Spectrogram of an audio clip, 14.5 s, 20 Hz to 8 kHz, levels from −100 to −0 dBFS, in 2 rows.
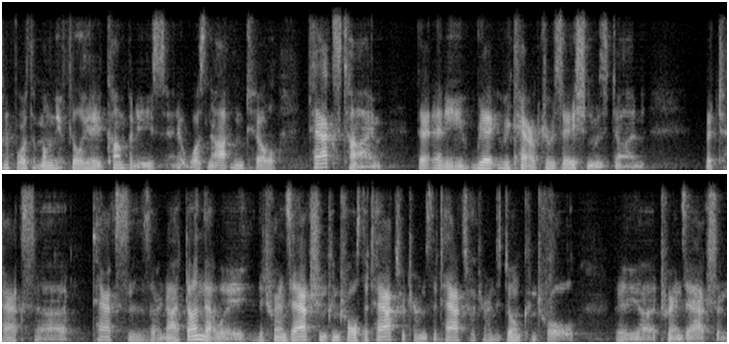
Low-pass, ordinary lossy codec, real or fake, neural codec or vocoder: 7.2 kHz; Opus, 64 kbps; fake; vocoder, 22.05 kHz, 80 mel bands, HiFi-GAN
